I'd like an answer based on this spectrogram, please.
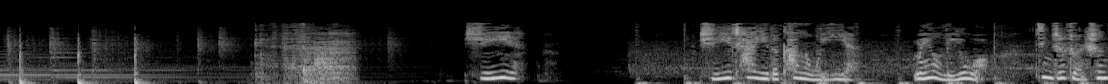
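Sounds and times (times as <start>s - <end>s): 
door creaking as it is moved: 2.5s - 4.1s
speech: 4.8s - 5.2s, 7.1s - 11.0s.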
